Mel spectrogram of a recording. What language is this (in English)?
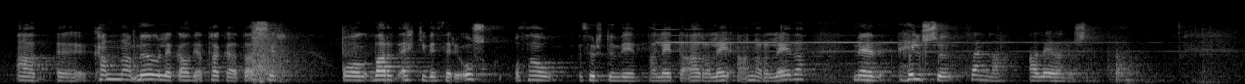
Icelandic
